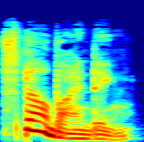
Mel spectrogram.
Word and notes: spellbinding: British English

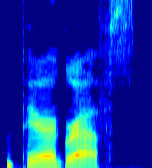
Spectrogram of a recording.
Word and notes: paragraphs: British English

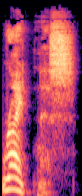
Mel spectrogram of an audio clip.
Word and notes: rightness: British English

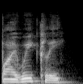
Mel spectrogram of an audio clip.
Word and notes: biweekly: British English

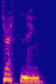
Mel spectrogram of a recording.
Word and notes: threatening: British English

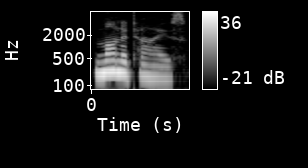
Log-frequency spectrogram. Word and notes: monetize: American English

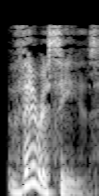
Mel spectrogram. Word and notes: varices: British English

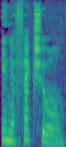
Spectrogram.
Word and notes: ineffectual: American English

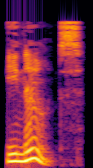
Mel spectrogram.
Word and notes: enounce: British English

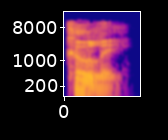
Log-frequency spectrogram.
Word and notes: coolie: American English

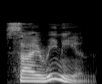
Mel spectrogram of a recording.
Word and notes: sirenian: British English

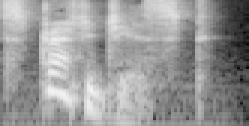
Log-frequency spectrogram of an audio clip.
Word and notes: strategist: British English

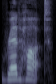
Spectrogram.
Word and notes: red-hot: American English

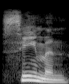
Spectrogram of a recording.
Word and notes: seaman: American English

